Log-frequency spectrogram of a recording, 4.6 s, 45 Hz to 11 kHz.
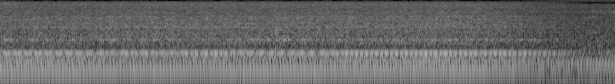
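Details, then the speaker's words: Camaro V6 just after first start following no-crank and fuel pump relay check: steady, even hum held at a fast idle about 2,500 rpm, no drop-off; runs smoothly but idles high. "It is idling a little high. Where is it at? About 2,500 RPMs."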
